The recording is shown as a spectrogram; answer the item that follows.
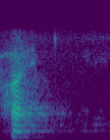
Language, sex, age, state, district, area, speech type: Assamese, male, 18-30, Assam, Sonitpur, rural, conversation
